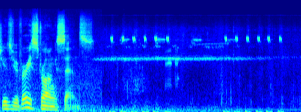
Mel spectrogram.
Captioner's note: insects chirping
